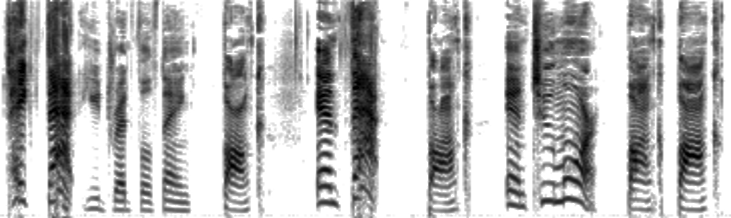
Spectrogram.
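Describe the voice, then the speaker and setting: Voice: medium pitch, expressive, unhurried, few pauses, bright, forceful tone, no echo, studio quality, pitched above the performer's own voice, heavily acted. A reader voicing a dramatic, naive young woman who loves nature and exclaims theatrically. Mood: fierce.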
